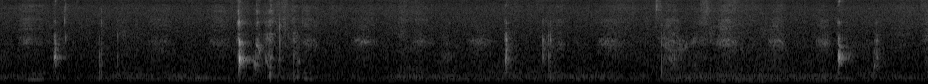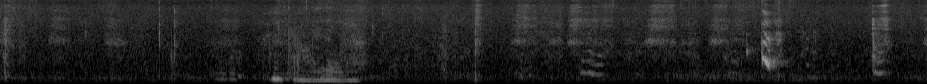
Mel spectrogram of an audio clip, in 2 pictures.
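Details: Hiccups: soft, brief hiccup sounds about every two to three seconds, roughly eight in all, in a quiet room.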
